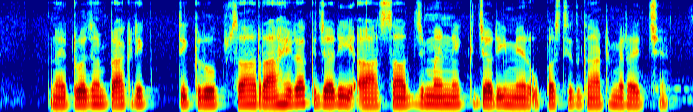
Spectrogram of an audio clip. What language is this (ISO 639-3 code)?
mai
